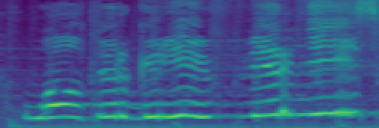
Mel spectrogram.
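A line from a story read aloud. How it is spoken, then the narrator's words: Sobbed. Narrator (Russian): прорыдала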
